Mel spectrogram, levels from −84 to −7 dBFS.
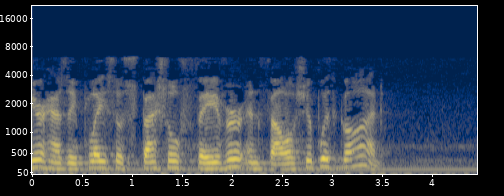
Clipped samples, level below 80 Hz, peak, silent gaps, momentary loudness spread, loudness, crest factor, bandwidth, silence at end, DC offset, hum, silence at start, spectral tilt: under 0.1%; -56 dBFS; -6 dBFS; none; 8 LU; -23 LUFS; 16 dB; 6.6 kHz; 0 s; under 0.1%; none; 0 s; -7.5 dB/octave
